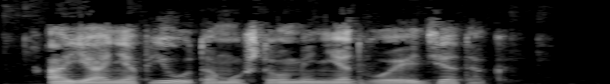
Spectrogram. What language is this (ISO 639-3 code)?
bel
